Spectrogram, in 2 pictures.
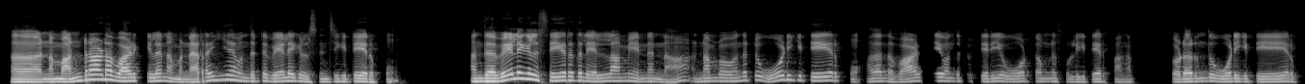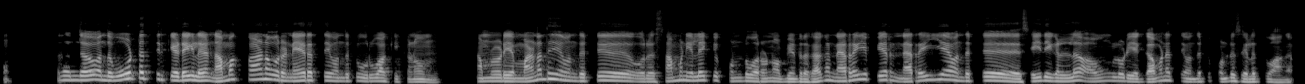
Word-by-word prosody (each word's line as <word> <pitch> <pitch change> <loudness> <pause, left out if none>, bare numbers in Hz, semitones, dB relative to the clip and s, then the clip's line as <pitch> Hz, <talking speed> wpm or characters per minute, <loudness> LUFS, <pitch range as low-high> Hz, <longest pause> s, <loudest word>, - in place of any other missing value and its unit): ஆ, - - +6 0.3
நம்ம 130 +1 +6
அன்றாட 225 - +7
வாழ்க்கைல 160 0 +5
நம்ம 135 -4 +1
நெறைய 175 - +2
வந்துட்டு 155 -1 -1
வேலைகள் 150 -3 +2
செஞ்சிகிட்டே 135 +2 0
இருப்போம். 110 -4 -5 0.8
அந்த 145 +1 +6
வேலைகள் 245 +3 +8
செய்றதுல 175 -1 +3
எல்லாமே 165 +2 -1
என்னன்னா, 130 -7 -4 0.3
நம்ப 150 +2 -2
வந்துட்டு 190 +5 -4 0.2
ஓடிக்கிட்டே 195 -3 -1
இருப்போம். 175 -11 -10
அதாவது 145 +2 -3
அந்த 130 - -4
வாழ்க்கையே 155 +5 -2
வந்து 150 0 -8 0.2
பெரிய 140 +2 -2 0.2
ஓட்டம்னு 140 -1 -7
சொல்லிட்டே 120 +1 -5
இருப்பாங்க. 115 -3 -12 0.4
தொடர்ந்து 135 +5 +1
ஓடிக்கிட்டே 135 -2 -1 0.2
இருப்போம். 130 -1 -11 0.5
அது, 200 +1 -3 0.3
அந்த 185 -2 0
ஓட்டத்திற்கு 265 -6 -2
இடையில 190 -1 +3 0.2
நமக்கான 230 +6 -1
ஒரு 180 - -1
நேரத்த 180 0 -1
வந்துட்டு 155 +1 -8
உருவாக்கிக்கணும். 125 -6 -5 0.5
நம்மளுடைய 150 0 -1
மனதை 230 - 0
வந்துட்டு 165 +2 -5 0.4
ஒரு 135 0 -4
சமநிலைக்கு 190 +4 -3
கொண்டு 155 +1 -7
வரணும் 140 0 -4
அப்டின்றதுக்காக, 130 +4 -3
நெறைய 200 +9 -1
பேர் 200 -1 -2
நெறைய 185 +11 -3 0.2
வந்துட்டு, 165 +1 -5 0.4
செய்திகள்ல 155 0 -2 0.2
அவங்களுடைய 155 -2 -4
கவனத்தை 160 +4 -4
வந்துட்டு 130 +5 -9
கொண்டு 135 +4 -4
செலுத்துவாங்க. 120 -4 -6
155 Hz, 130 wpm, -22 LUFS, 135-185 Hz, 0.8 s, வேலைகள்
